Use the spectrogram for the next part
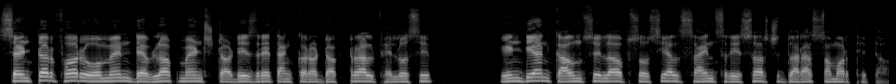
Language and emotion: Odia, neutral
